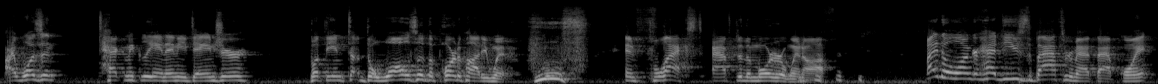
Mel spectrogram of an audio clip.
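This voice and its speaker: A man casually telling military anecdotes, animated, with laughing asides. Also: high voice, normal speed. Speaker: podcast guest, military veteran. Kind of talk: casual storytelling.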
